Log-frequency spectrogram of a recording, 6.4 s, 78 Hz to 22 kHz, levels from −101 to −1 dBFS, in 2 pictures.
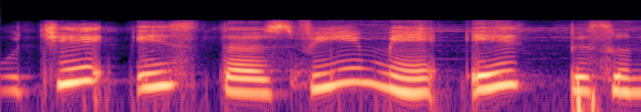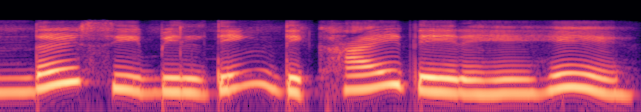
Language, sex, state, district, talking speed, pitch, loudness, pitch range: Hindi, female, Arunachal Pradesh, Papum Pare, 110 wpm, 245 Hz, -15 LUFS, 220-295 Hz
